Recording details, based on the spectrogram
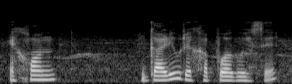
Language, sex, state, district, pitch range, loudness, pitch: Assamese, male, Assam, Sonitpur, 190-215 Hz, -17 LUFS, 205 Hz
